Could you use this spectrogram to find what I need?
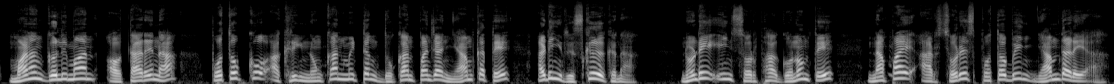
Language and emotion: Santali, happy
